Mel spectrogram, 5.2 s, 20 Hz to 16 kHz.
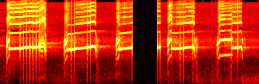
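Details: White-tailed eagle at a nest in Durbe, Latvia, on 13 August 2023, as a strange ringed eagle flies into the nest: loud, strident yelping calls in bursts of rapid notes, five series in about five seconds, with harsh clicking breaks.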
